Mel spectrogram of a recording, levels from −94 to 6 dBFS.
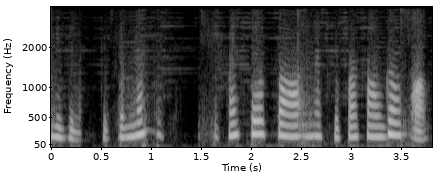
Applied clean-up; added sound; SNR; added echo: neural separator model SepFormer WHAMR!.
